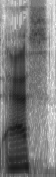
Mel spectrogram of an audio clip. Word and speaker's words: Assayas: It's Assayas, I think is how you say his name. It's Assayas.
